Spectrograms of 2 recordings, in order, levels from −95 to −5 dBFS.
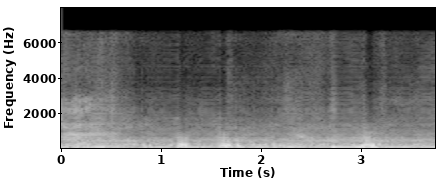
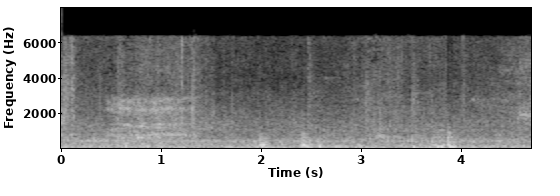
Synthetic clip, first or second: first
